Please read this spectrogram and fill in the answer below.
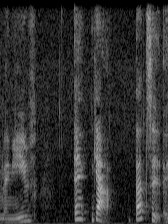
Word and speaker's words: Nynaeve: So again, Nynaeve, actually, that's how you say her name, Nynaeve.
